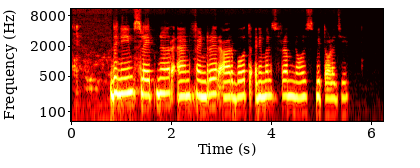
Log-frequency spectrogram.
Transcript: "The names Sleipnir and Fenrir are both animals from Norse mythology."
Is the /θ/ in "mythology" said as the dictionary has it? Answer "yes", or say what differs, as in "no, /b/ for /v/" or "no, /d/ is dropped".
no, /t/ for /θ/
